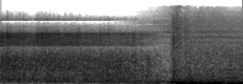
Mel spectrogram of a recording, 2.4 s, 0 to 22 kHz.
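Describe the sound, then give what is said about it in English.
Thermonuclear bomb array detonating at the South Pole on Mars: a steady, loud, noisy roar, then a sudden deep boom swells into a heavier low rumble that continues to the end. “Counter 9 detonated the entire South Pole thermonuclear array.”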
